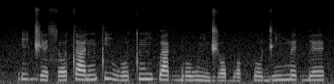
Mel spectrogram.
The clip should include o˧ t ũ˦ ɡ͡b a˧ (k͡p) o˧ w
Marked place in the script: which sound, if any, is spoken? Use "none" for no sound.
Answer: ɡ͡b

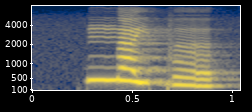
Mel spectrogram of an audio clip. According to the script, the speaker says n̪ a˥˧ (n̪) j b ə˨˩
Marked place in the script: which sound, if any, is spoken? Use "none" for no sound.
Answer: none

